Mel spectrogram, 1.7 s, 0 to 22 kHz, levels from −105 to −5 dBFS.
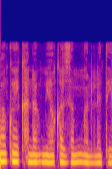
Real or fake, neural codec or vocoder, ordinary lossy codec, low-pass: real; none; none; none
